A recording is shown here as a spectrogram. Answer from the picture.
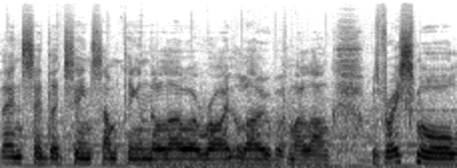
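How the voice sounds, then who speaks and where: Over noticeable background noise, a man's medium-pitched voice keeps a fairly even intonation. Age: 50s. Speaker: deputy head teacher, cancer patient. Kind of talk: testimony.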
